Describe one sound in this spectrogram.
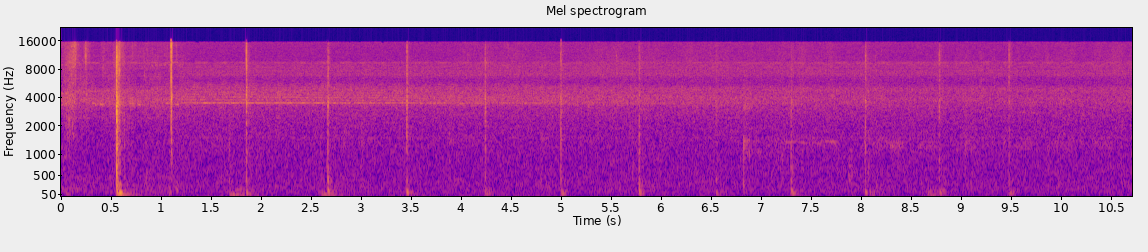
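A wooden pole thumps down on soil again and again.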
